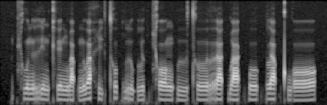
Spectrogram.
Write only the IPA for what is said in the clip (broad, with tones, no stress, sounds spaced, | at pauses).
t͡ɕʰ u˦˥ n r i˨˩ n kʰ e˧ n w a˨˩ p̚ n u˦˥ a̯ h i˨˩ ʔ tʰ o˥˩ k̚ r u˨˩ ʔ l ɯ˦˥ k̚ t͡ɕʰ ɔː˧ ŋ p ɯː˩˦ tʰ ɤː˦˥ r a˥˩ t̚ w aː˦˥ k̚ p oː˦˥ k̚ p l a˥˩ p̚ kʰ w ɔː˦˥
